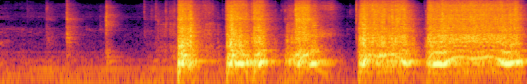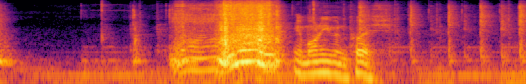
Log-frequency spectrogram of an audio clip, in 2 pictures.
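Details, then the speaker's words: Electric scooter rear hub motor on the known-good front controller, wired in reverse: at full throttle it tries to turn backwards with bursts of harsh grinding and a wavering whine, wheel barely moving; hub motor itself is bad. "that's full throttle it kind of wants to go but it goes backwards and it makes a shitload of noise"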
